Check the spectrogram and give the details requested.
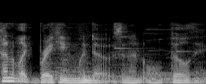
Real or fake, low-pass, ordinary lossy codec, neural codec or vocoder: real; 7.2 kHz; AAC, 32 kbps; none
